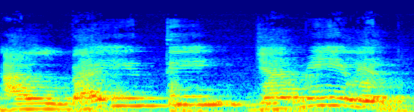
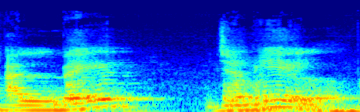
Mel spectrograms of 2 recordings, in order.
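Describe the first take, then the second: First: The words end in i and in sounds. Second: The words end without any vowel endings. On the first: "ketahuan salah" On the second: "Kalau sukun aman"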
